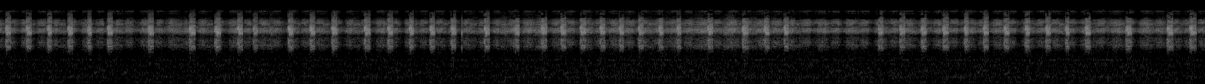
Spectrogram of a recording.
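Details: Chorus of cicadas on walnut trees, a continuous shrill buzz pulsing in quick regular beats, about two or three per second, with a faint thin whine joining briefly near the end.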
